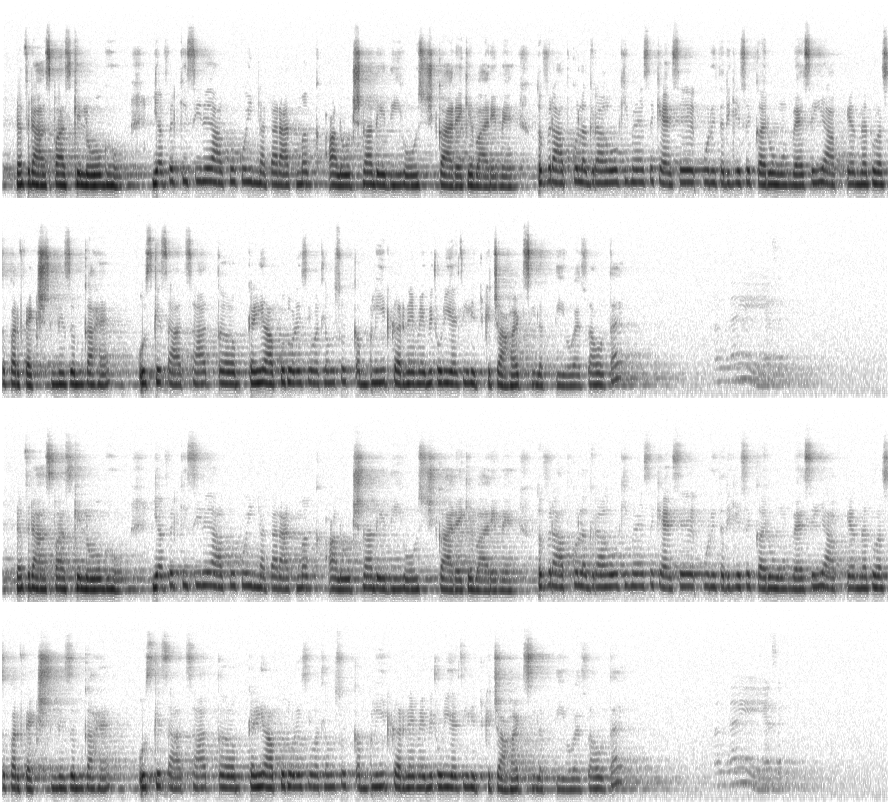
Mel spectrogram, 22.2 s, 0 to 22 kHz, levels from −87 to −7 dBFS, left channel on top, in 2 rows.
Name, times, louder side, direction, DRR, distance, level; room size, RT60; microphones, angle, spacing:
voice 1, 0.0-12.4 12.8-18.9, left 2 dB, 30° left, 9 dB, 0.6 m, -25 dB
voice 2, 20.0-20.9, equal, 20° right, 0 dB, 4.1 m, -51 dB
26.0 x 16.5 x 6.6 m, 2.1 s
head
